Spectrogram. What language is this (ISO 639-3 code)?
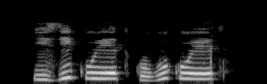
chm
